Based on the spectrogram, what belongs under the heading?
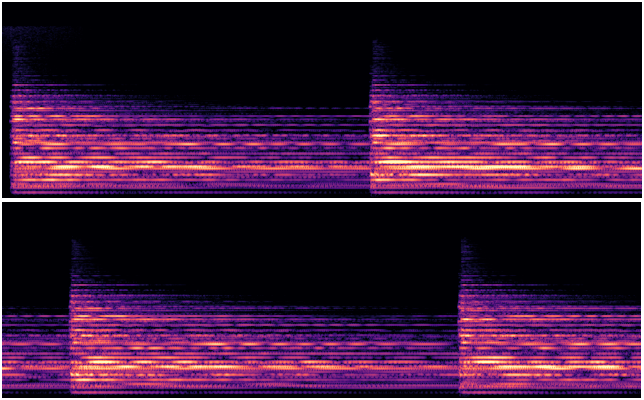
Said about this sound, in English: Once you reach the far end of the square, turn around and marvel at the cathedral's facade. While you listen to those bells. Hey, I think I can hear them now.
